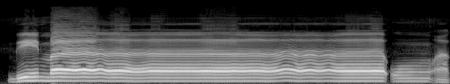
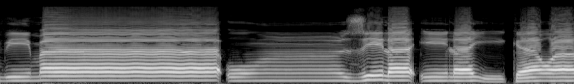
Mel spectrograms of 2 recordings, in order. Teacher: cukup empat atau lima harakat saja untuk Mad Jaiz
